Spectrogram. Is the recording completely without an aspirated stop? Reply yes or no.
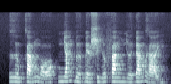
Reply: yes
